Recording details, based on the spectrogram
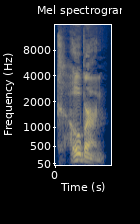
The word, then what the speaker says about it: Cockburn: The name is spelled, for those who don't have this image in front of them like I do, C-O-C-K-B-U-R-N. Yes, our neighbors to the north pronounce that as Coburn, and that is why I am not allowed to wear it in public.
